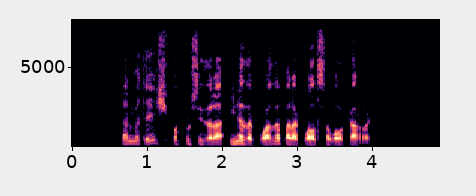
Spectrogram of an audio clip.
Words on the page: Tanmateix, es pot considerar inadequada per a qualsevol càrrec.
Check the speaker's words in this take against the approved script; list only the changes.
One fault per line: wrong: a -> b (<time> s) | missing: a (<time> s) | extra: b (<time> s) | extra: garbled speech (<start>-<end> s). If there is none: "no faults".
no faults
